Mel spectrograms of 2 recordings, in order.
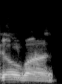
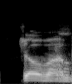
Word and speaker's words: Jovan: I am joined by, how do you say it, Jovan or Jovan? Because I know there's different ways. – Jovan. Jovan, but yeah, my name has been getting thrashed for a long time. So Jovan.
